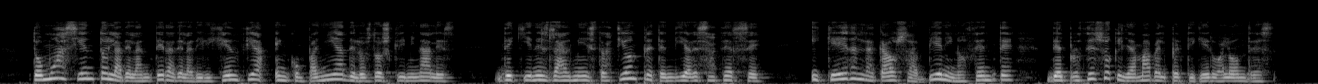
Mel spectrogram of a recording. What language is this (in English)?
Spanish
